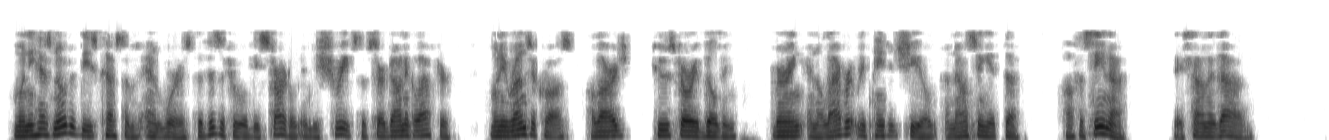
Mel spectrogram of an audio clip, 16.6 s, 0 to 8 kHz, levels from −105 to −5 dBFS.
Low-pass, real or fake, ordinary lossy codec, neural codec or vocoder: 7.2 kHz; real; AAC, 16 kbps; none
